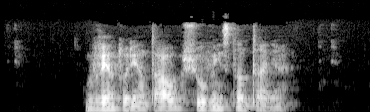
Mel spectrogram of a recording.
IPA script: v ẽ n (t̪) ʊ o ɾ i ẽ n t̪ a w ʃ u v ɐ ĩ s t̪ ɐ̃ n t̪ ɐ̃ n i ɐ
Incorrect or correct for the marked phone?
correct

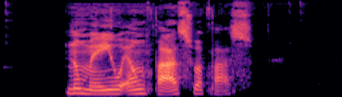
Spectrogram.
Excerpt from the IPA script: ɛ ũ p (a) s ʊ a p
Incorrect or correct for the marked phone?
correct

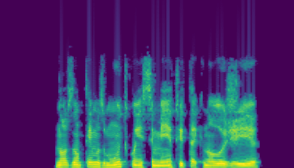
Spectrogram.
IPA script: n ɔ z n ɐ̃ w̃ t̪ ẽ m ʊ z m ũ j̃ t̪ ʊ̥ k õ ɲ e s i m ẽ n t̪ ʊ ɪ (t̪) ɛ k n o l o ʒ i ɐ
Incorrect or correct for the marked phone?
correct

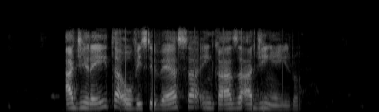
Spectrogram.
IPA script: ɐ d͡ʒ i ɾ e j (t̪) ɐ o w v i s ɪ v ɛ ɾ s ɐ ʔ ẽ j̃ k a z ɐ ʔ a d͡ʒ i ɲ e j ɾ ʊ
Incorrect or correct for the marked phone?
correct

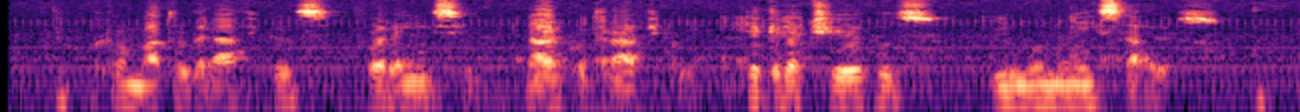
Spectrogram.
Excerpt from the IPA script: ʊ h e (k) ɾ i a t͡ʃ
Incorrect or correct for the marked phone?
correct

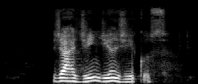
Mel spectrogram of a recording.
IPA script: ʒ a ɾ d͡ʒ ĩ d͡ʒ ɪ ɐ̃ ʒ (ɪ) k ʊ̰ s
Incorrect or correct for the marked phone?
incorrect: i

